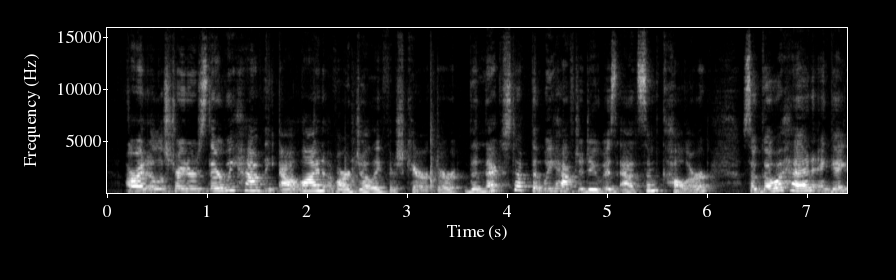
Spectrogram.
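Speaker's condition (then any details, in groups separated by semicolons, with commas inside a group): No condition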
